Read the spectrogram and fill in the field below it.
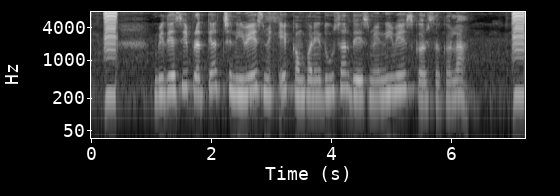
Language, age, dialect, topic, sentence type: Bhojpuri, 31-35, Western, banking, statement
